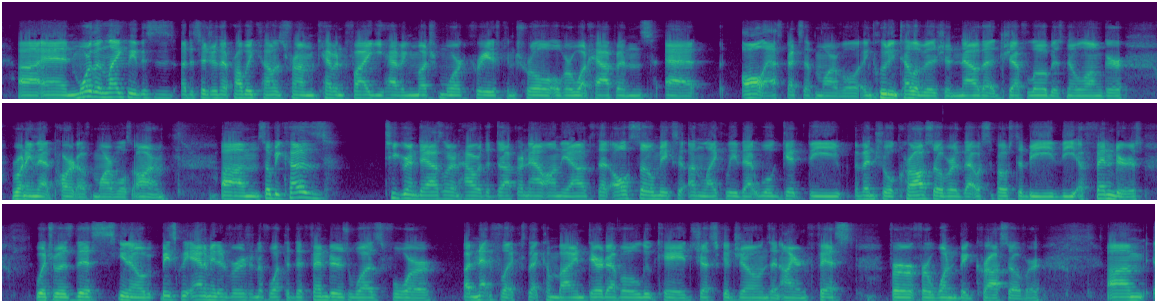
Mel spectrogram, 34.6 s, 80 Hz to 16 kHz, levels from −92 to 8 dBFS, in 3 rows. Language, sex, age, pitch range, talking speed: English, male, 20-39, 115-130 Hz, 185 wpm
